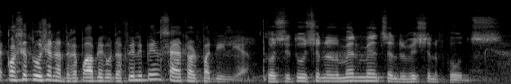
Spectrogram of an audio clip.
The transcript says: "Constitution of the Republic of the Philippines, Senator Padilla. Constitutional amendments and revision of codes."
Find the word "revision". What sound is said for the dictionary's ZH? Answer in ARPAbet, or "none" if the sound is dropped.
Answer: SH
